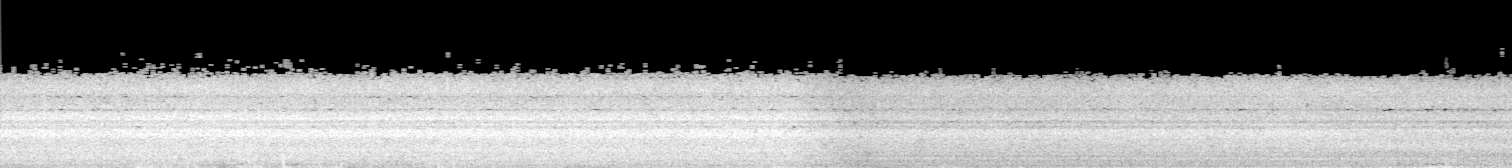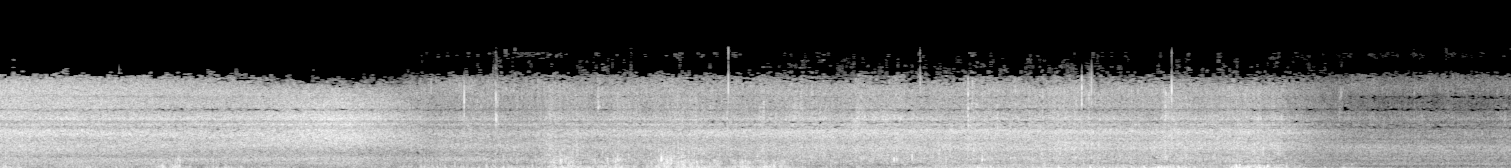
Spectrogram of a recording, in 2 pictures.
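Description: Steady roar of Skógafoss, a large waterfall, heard close up, with gusts of wind buffeting the microphone. The sound changes character about eight and nineteen seconds in and turns quieter near the end, heard from farther off.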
